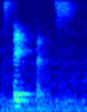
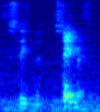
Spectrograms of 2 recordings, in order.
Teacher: the T in statements becomes a p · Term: assimilation of place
